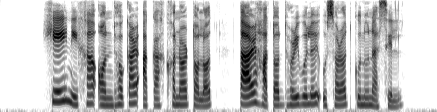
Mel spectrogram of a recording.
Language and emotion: Assamese, neutral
